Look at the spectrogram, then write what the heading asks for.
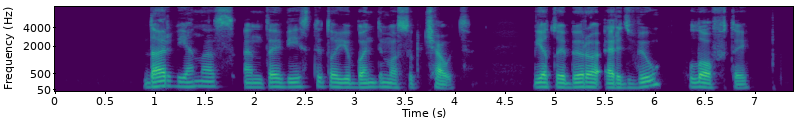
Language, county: Lithuanian, Panevėžys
